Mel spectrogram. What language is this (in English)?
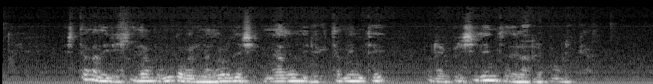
Spanish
